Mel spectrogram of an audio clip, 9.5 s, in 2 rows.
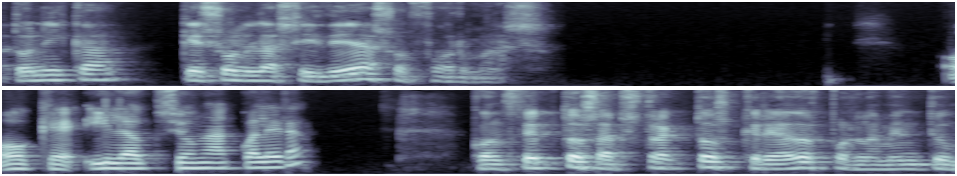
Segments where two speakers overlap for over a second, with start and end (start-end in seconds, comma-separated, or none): none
